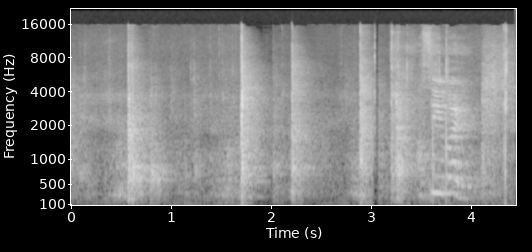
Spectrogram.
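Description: Skateboard on a concrete garage floor: several sharp clacks of the board striking the concrete, roughly half a second to a second apart, with the rumble of its wheels rolling in between.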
